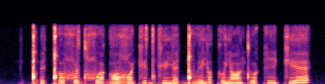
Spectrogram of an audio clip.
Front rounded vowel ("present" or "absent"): absent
